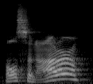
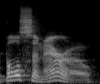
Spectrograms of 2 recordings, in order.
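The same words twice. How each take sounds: First: Bolsonaro with "ah" in the third syllable, tapped r; second pronunciation attempt. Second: Bolsonaro with "air" in the third syllable; unsure Bolsonaro, Anglicized to rhyme with "pharaoh"; uncertain name pronunciation. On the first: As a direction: say Bolsonaro as "bol-so-NAH-do", questioning. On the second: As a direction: say Bolsonaro as "bol-so-NAIR-oh". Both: Shown as a demonstration. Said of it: "I don't speak Portuguese".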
